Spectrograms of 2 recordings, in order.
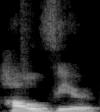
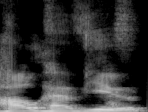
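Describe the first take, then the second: First: The 'have' shrinks to a 'v' sound. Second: Each word is said fully and separately.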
